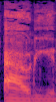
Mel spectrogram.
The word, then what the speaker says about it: Audi: Is it Audi or Audi? – Technically, it's Audi. – It's Audi? – Yeah. All right. We all say Audi. It's okay. – It's about to be Audi in the Audi.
